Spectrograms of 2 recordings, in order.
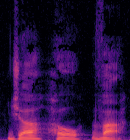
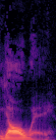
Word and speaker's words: Jehovah: between each one and typically with a four letter word it's going to be a three syllable word okay so that's why the name is Jehovah right so if you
